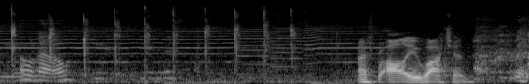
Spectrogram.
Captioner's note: lip smacking; romantic music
